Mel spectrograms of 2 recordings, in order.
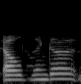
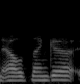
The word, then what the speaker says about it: Elzinga: This is Carrie L. Zynga, and it's spelled C-A-R-R-I-E, and L. Zynga is E-L-Z-I-N-G-A.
